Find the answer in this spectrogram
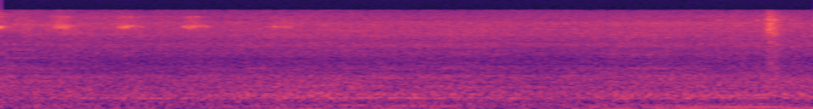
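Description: Steady low rumble of town traffic heard through the room, with a faint even background hiss.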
